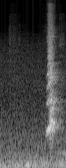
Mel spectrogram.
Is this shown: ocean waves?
no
